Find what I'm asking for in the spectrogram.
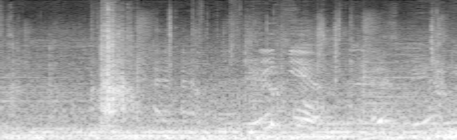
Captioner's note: laughing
